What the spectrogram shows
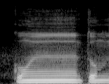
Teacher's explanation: نون ساکن کا باریک اخفا ہے، میم ساکن کا اظہار ہے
